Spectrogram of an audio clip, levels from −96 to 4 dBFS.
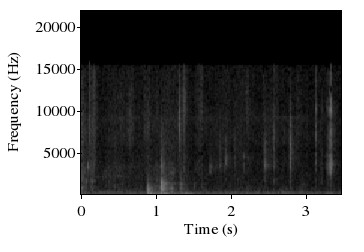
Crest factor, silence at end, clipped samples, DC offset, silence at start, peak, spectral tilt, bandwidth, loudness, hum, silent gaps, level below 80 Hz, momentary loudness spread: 30 dB; 0 s; under 0.1%; under 0.1%; 0 s; -30 dBFS; -3 dB/octave; 15.5 kHz; -60 LUFS; none; none; -74 dBFS; 12 LU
